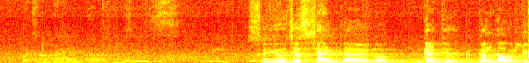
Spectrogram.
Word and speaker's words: Ganga: And why we pronounce it Ganges, why not Ganga?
